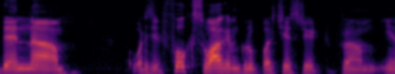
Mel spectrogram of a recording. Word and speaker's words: Volkswagen: This V is pronounced with an F. Remember this. It is not Volkswagen. It is Folkswagen.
